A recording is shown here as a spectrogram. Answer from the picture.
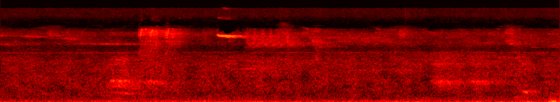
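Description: Faint, scattered chirps and short calls of small birds over a steady low rumble.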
